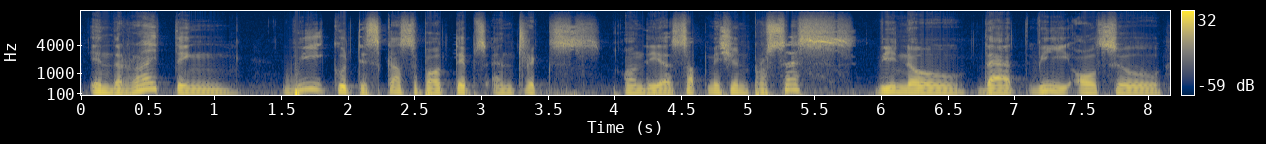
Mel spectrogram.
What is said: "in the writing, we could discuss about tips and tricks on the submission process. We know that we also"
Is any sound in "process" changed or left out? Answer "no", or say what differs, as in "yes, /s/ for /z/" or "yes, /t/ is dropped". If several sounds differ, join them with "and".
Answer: no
